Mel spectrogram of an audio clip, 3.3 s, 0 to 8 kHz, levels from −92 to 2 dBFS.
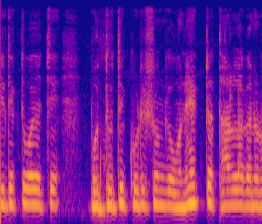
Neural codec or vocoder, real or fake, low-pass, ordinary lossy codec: none; real; 7.2 kHz; none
